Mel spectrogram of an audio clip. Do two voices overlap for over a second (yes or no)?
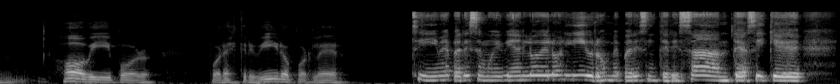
no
